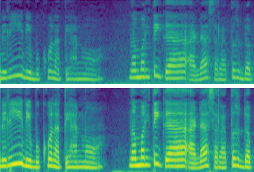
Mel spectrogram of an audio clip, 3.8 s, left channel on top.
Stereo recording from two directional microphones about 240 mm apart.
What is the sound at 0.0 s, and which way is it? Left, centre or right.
A woman's voice, right.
